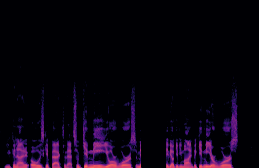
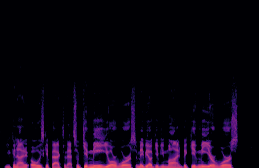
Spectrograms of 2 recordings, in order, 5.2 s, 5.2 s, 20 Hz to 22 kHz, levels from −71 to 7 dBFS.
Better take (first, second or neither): second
